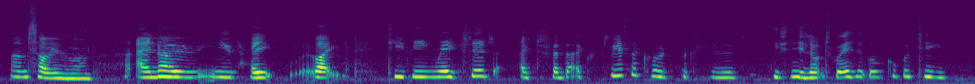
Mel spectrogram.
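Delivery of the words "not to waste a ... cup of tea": ordinary delivery, nothing marked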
